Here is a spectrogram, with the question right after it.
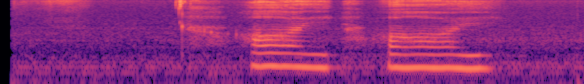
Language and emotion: Russian, sad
